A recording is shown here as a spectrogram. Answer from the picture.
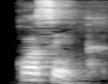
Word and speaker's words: cosecant: hypotenuse and the result is cosecant which is pronounced as cosec now example one find sine theta in the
